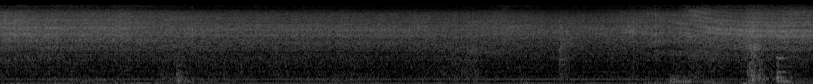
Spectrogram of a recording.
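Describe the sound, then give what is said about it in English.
Bell pepper and half a bag of shredded matchstick carrots sizzle in a stir-fry pan, a steady bright hiss over a low hum that runs throughout, with a few soft knocks near the end. “So I'm putting in a bell pepper. And I'm putting in shredded matchstick carrots. It's about 1/2 a bag.”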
